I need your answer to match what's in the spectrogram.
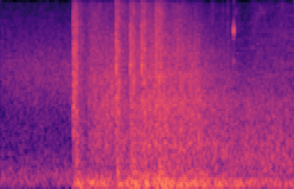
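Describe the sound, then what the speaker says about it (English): Rapid gunfire from a mech video game, aimed at a Banshee, breaks out as a dense burst of overlapping shots and keeps rattling steadily for nearly two seconds, fairly loud with no talk over it. "Keep shooting the Banshee."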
